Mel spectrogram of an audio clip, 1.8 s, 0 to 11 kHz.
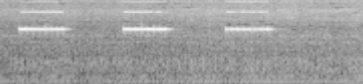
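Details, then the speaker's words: Volvo Penta 4.3 GL engine in 2002 Four Winns Horizon 180, idling: temperature sensor wire shorted to ground to test, alarm gives high steady beeps about two per second; alarm circuit working. "just a tip here if you want to test your your electric your temperature sensors if you short the wire side to the ground side"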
